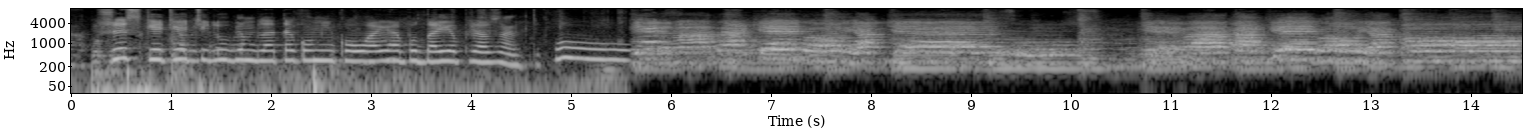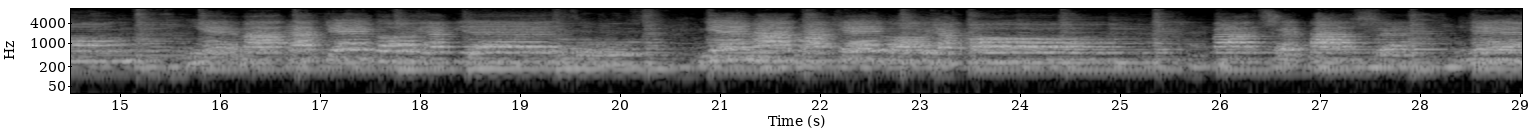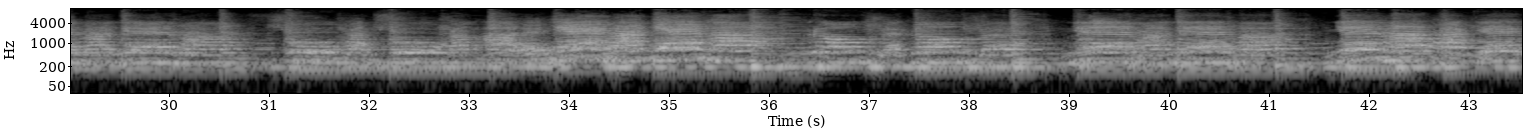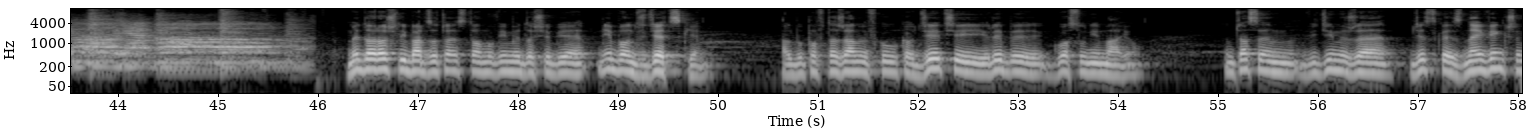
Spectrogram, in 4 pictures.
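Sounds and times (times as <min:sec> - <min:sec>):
children and woman singing: 0:04.9 - 0:45.9
strummed acoustic guitar: 0:05.3 - 0:46.0.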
